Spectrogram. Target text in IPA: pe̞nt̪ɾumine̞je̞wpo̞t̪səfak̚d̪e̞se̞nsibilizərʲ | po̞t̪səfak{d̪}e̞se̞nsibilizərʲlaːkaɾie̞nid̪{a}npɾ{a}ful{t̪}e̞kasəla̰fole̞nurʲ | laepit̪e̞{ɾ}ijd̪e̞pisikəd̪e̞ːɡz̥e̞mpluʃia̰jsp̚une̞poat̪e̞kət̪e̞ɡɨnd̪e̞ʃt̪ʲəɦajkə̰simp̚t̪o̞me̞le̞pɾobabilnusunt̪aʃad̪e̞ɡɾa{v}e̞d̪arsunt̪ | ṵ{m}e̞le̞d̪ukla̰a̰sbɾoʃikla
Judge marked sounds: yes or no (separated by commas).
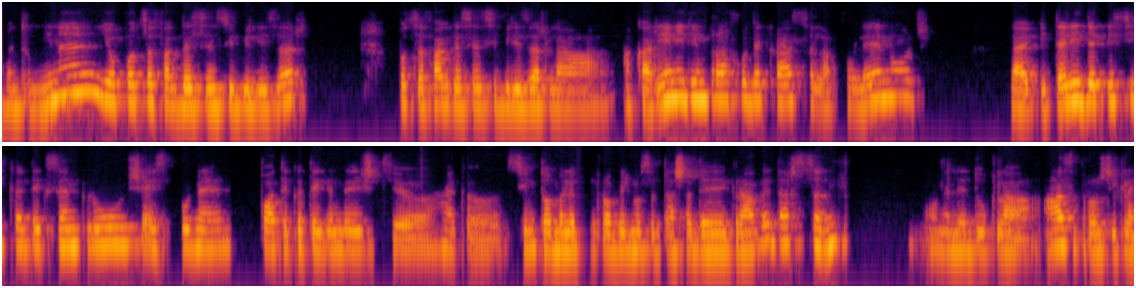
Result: yes, no, yes, no, no, yes, no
